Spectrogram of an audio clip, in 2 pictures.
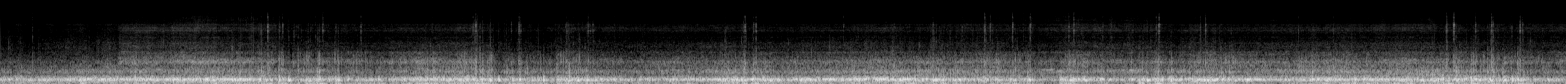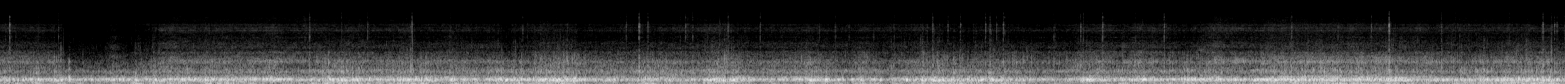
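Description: Mountain bike descending a dirt trail at speed, heard from a camera mounted on the rider or bike: a steady loud rush of wind on the microphone and tyre rumble, with constant small clicks and rattles from the bike. The rattling briefly drops away about sixteen seconds in.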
